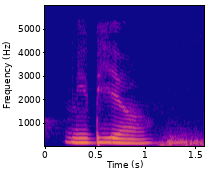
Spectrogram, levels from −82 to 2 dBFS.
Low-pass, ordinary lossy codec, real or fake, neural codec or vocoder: 5.4 kHz; none; fake; codec, 16 kHz in and 24 kHz out, 2.2 kbps, FireRedTTS-2 codec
